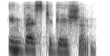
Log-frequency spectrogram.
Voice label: "investigation", Indian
